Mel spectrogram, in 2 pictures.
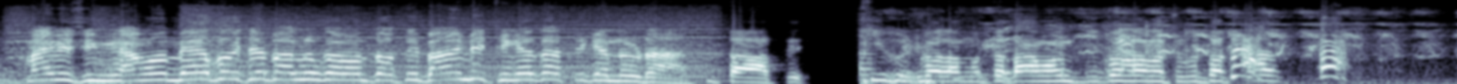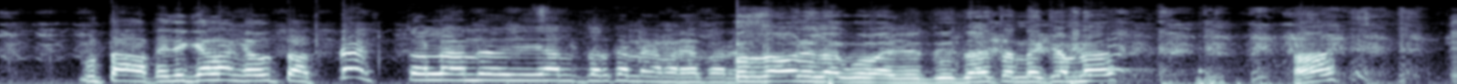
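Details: Acted stuttering by an auto-rickshaw helper calling for passengers in a Bengali comedy skit; stuttering (acted).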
